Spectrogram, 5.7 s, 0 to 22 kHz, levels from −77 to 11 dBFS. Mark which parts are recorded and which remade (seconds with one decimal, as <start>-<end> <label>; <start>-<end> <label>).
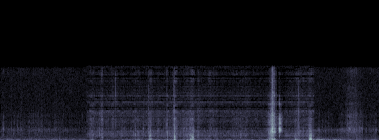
0.0-1.3 recorded; 1.3-4.7 remade; 4.7-5.7 recorded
